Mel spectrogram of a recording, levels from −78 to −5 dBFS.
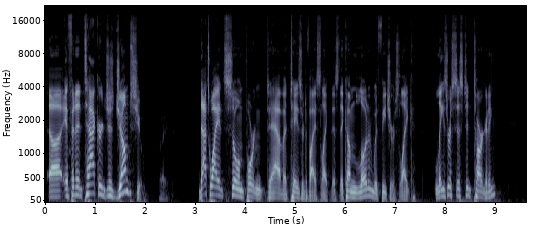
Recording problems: uneven, jittery; strongly; from 0.5 to 8.5 s

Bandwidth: 18 kHz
